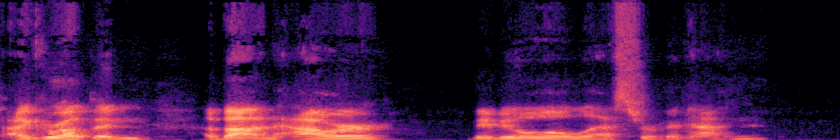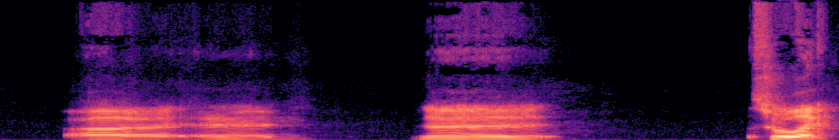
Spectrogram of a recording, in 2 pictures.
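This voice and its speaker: A man in his thirties, a band member guest, telling stories in an animated way full of "like" and "man". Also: medium pitch. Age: 30s. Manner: animated storyteller, lots of "like" and "man". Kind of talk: casual chat.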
